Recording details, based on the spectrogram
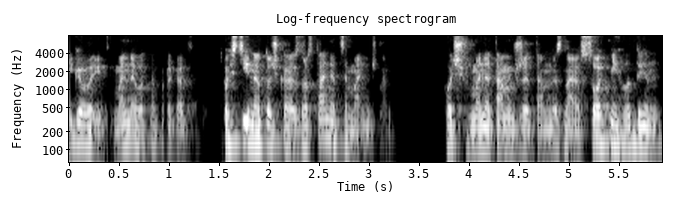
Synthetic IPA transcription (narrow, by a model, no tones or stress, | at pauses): iɡɔʋɔɾʲit̪mɛnɛɔt̪nɐpɾɪklˠɐd̪ | pɔsʲtʲijnɐt̪ɔt͡ʃkɐzɾɔst̪ɑnʲːɐt̪sɛmɛnɪd͡ʒmɛ̰nt̪ | xɔt͡ʃwmɛnɛt̪ɑmwʒɛt̪ɑmneznɑjʊsɔtʲnʲiɦɔd̪ɪn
